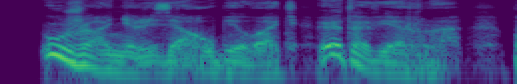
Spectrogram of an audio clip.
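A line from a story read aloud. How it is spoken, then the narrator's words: Submissive mumbling. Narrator (Russian): покорно забормотал Пантелей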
